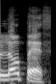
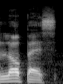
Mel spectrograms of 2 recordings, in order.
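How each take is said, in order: First: The final consonant sounds like 'th'. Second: The final consonant sounds like 's'. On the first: This is how people in Spain say the name. The speaker calls it wrong. "they're like, oh, Lopez" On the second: This is how the family says the name. The speaker calls it right. "I say no, Lopez"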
